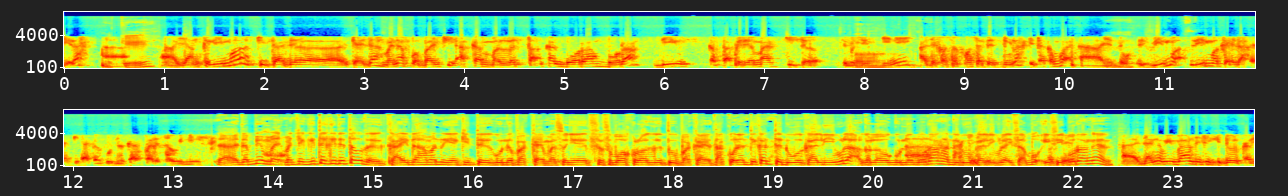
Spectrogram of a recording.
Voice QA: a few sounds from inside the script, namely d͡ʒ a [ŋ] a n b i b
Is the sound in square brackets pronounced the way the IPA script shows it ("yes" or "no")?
yes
